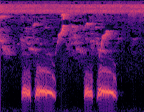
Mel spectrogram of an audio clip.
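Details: Spotted dove calling near the ground; two paired coos, each a short note then a longer hollow one, with a steady high insect hiss behind.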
